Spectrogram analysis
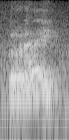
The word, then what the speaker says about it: prei: P é P. R é R. Então depois vem o ditongo E. Então prei. Tá vendo? P. Devido ao P, o P é um pouco soprado. Prei. Aí devido ao R, vira uma tremidinha na boca. Prei. Prei. Minha língua, ela treme.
